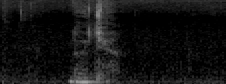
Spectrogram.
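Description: A woman's voice, low and hushed, saying one short word about a second in, ending in a hiss. Otherwise only quiet room tone.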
